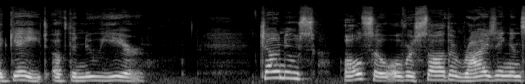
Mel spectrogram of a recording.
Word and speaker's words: Janus: The month of January was named for the Roman god Janus, or Janus to give it its Latin pronunciation.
